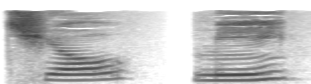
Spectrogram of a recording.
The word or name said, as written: qiu2mi2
